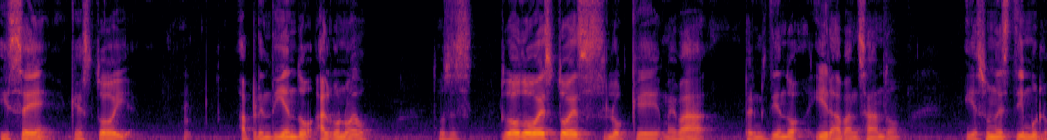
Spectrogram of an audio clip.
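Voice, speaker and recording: A man talks at a medium pitch. He leaves long, frequent pauses. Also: ordinary pitch variation, fairly slow pace. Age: 60s. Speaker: businessman. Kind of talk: podcast interview.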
